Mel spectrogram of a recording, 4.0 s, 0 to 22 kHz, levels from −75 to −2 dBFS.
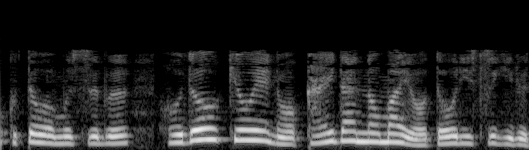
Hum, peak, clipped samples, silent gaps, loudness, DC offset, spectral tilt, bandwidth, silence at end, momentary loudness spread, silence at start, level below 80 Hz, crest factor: none; -4 dBFS; under 0.1%; none; -19 LUFS; under 0.1%; -12 dB/octave; 5.8 kHz; 0 s; 8 LU; 0 s; -66 dBFS; 14 dB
